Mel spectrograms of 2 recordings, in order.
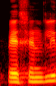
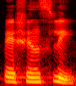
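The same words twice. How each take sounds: First: "patiently" with a T sound before "-ly"; wrong pronunciation. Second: "patiently" with an S sound replacing the final T; corrected pronunciation. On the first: Teacher rejects this reading of "patiently", T sounded before "-ly". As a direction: say "patiently" as PAY-shunt-lee. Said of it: "patiently नहीं". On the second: Teacher corrects the reading of "patiently", saying it PAY-shuns-lee. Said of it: "sorry, patiently". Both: Shown as a demonstration.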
